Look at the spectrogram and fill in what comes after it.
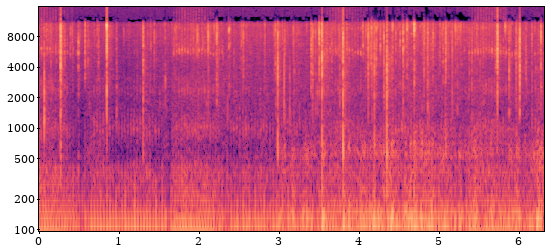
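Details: Domestic cat purring gently beside a fireplace, a steady low rumble that swells and eases with each breath, overlaid by light, sharp crackles and pops from the burning fire.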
